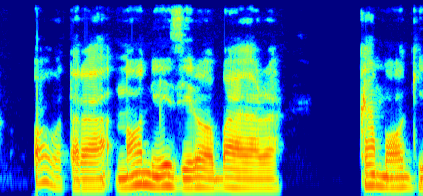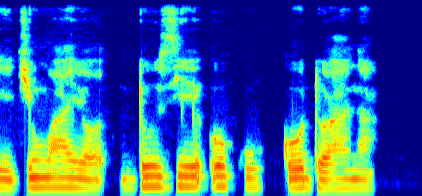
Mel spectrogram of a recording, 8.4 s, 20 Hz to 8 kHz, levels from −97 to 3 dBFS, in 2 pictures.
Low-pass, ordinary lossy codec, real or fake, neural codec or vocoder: 7.2 kHz; none; real; none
